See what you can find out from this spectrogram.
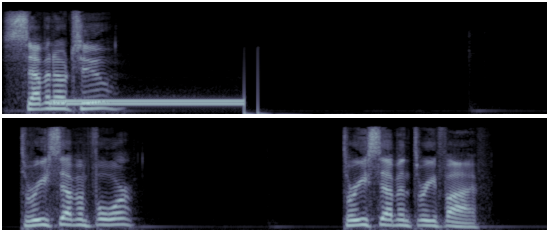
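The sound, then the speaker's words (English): A telephone tone plays as one steady, even-pitched note for about a second and a half, starting under a voice. A click follows, then two separate bursts of people talking with silence around them. “Oh, there's the phone.”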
